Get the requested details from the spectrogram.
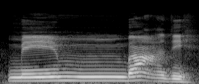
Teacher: bacaan nun mati dan tanwin berubah menjadi Meme ketika bertemu dengan satu huruf yaitu huruf ba' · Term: iqlab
